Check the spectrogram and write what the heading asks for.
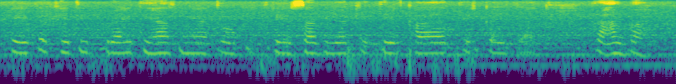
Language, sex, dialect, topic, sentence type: Bhojpuri, female, Southern / Standard, agriculture, statement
